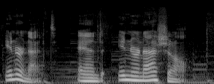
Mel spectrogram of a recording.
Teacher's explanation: In American pronunciation, it is common to remove the T sound when it comes after an N sound and before a vowel sound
